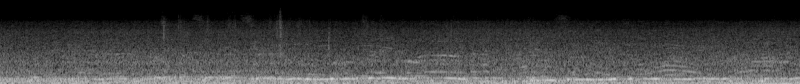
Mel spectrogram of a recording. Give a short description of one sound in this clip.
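Men and women talk nearby as they pass on the pavement.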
